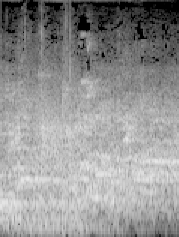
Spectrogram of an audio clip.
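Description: A basketball dribbled on a gym's hardwood floor during live play, with short squeaks and voices ringing in the large hall.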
